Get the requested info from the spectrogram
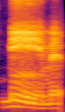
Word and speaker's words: meme: So that was number one, the meme stock. I had a listener wrote in, he's like, I said, mem, I don't know what I was calling it, but he's like, it's meme. It rhymes with theme.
